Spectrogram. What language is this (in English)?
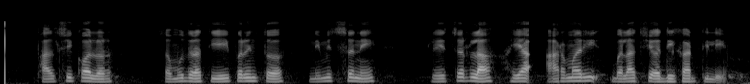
Marathi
